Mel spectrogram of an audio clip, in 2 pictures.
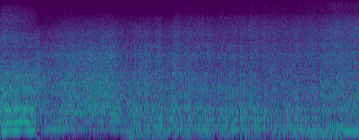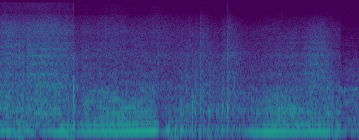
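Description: Hill-climb race car, a Subaru Impreza-bodied special, taking a hairpin under power. Its engine revs rise and drop again with several gear changes. The middle stretch is rough and noisy, and the revs are cut suddenly near the end before climbing again.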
